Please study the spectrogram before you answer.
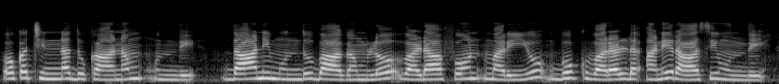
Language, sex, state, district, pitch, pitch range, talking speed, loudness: Telugu, female, Telangana, Hyderabad, 245 Hz, 225-265 Hz, 110 wpm, -16 LUFS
